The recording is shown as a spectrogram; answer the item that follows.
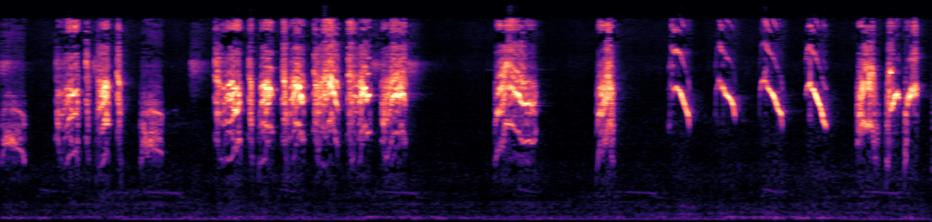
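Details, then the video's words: Long-tailed shrike singing as a lure for other shrikes: bursts of harsh squawky chatter, a short pause, then a string of clear downward-curving whistled notes and more scratchy phrases. "Burung Cendet Gacor Selepas trotol PANCINGAN CENDET AGAR BUNYI"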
